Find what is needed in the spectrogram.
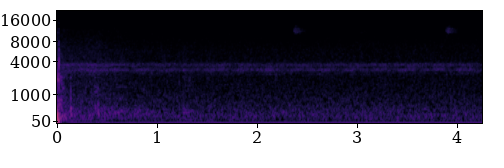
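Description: Near silence with a faint, steady, high chirring of crickets in the background.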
